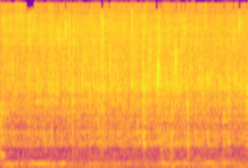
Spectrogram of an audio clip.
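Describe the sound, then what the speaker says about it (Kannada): Drumstick leaves and egg fry in oil over a fairly high flame, giving off a steady, soft crackling sizzle that runs the whole time without any voices. "ಎಣ್ಣೆಲ್ಲ ಹಾಕ್ಕೊಂಡು ಚೆನ್ನಾಗಿ ಫ್ರೈ ಮಾಡ್ಕೊಳ್ಳಿ."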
